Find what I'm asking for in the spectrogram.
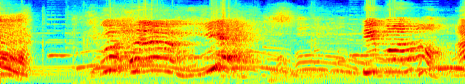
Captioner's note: cheering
